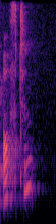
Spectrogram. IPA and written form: ɒftən (often)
